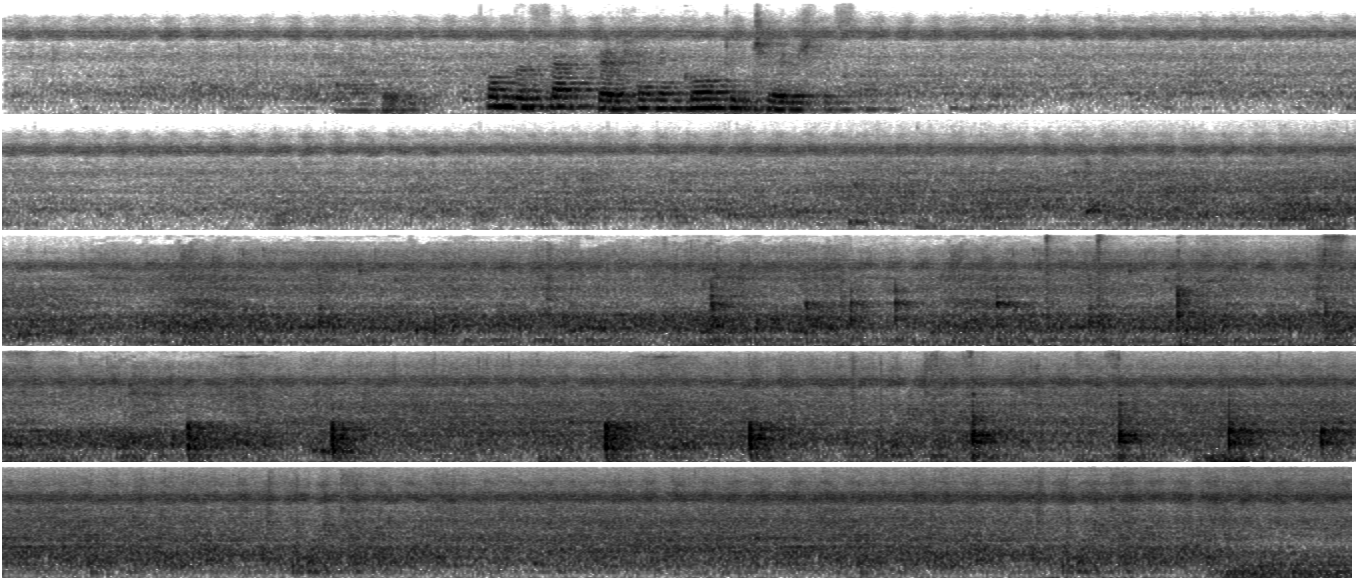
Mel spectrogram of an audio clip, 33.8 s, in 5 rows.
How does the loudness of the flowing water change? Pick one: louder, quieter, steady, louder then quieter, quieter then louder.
louder.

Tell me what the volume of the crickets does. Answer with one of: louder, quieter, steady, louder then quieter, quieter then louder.
louder.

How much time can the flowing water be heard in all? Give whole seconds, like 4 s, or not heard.
34 s.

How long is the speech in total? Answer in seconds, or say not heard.
3 s.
